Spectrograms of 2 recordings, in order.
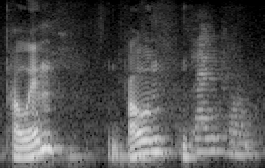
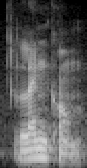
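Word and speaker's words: Lancôme: I don't know how to pronounce it. Poem? Lancome.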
